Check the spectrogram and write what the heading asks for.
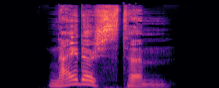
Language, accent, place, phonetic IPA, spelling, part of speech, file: German, Germany, Berlin, [ˈnaɪ̯dɪʃstəm], neidischstem, adjective, De-neidischstem.ogg
- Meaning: strong dative masculine/neuter singular superlative degree of neidisch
